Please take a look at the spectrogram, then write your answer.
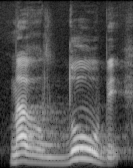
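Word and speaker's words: مغضوب: Магдуби.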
